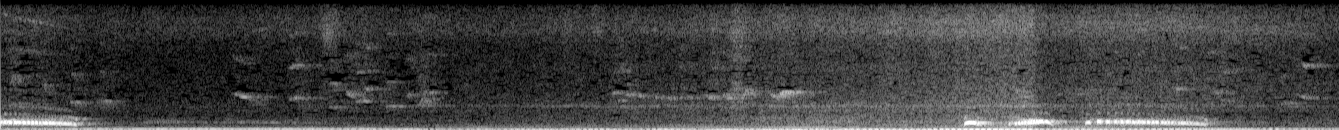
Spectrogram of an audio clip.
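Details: Spotted dove calling to lure males: a coo fragment at the start, then after a pause a gurgling, stuttered coo ending in a drawn-out note, over a low hum with faint small-bird chirps.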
